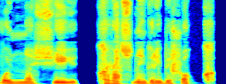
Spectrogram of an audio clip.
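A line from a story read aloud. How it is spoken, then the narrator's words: Whisper into ear. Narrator (Russian): шепнул Мартин петуху в ухо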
